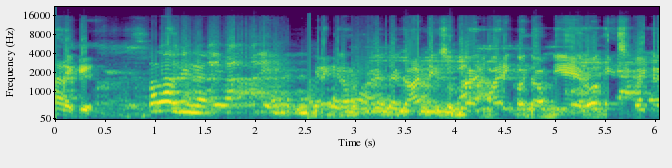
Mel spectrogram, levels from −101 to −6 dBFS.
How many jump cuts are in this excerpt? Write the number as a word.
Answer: one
